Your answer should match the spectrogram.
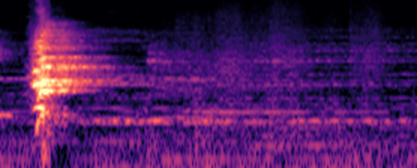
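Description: A single loud shout about half a second in, falling in pitch and ringing in the room, given on the count of three. After it, steady background music plays quietly.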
